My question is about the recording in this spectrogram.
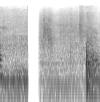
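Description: Motorcycle tricycle engine running for about half a second, then cut off abruptly. A quieter low hum follows, with one sharp knock near the end.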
